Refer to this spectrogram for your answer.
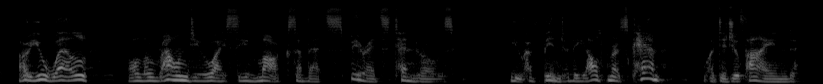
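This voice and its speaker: A middle pitch carries this put-on character voice. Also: moderate pace. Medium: video game. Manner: measured, grave.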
